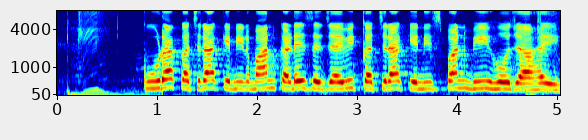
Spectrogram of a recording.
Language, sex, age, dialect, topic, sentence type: Magahi, male, 18-24, Western, agriculture, statement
